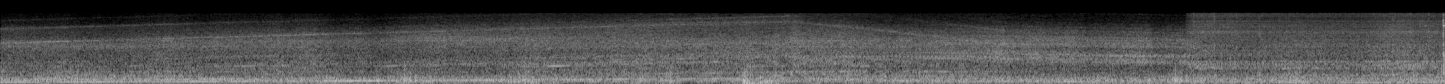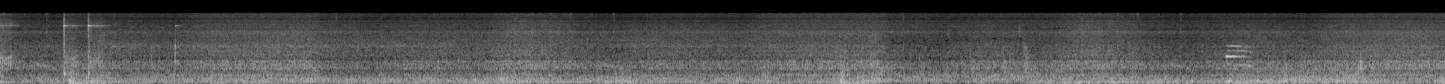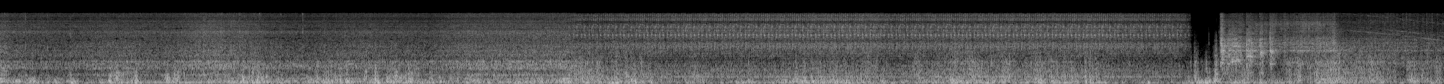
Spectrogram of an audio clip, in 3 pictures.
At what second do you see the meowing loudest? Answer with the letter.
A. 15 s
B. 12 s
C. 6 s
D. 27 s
D.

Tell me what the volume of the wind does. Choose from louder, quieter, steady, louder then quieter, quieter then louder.
steady.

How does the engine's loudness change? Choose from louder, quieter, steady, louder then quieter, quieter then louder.
steady.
